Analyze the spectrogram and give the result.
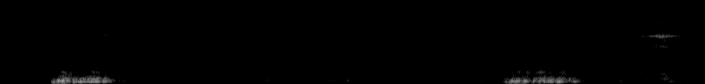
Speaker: This damn dog snores so freaking loud. I don't know if you can hear it, but she's fucking loud, man.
